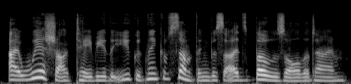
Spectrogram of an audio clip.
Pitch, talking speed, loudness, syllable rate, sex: 200 Hz, 240 wpm, -20 LUFS, 6.0 syllables/s, female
